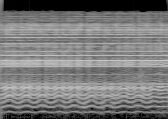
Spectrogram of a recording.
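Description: A male tonada singer holds a long final note with a wide, even vibrato of about five pulses a second. Under it sound the steady drone and held note of an Asturian gaita (bagpipe).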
